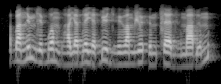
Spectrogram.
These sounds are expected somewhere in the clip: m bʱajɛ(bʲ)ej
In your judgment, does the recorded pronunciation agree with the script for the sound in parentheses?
no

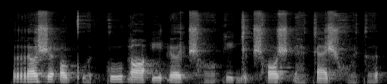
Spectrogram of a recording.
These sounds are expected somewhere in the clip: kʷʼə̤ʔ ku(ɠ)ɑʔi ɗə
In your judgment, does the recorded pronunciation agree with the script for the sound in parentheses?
yes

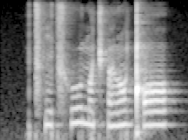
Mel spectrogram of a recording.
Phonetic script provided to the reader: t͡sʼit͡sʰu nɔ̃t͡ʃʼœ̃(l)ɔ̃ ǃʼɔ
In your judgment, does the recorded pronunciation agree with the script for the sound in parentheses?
yes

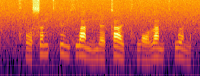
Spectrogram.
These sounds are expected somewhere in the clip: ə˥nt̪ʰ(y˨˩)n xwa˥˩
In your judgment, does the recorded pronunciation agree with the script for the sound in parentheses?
no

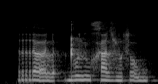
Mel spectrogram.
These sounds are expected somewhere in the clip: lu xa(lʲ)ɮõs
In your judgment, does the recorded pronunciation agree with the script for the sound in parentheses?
no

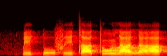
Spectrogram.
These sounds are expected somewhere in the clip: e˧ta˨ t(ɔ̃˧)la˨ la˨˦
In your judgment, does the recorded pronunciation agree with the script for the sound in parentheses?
yes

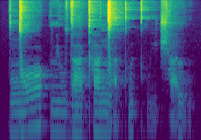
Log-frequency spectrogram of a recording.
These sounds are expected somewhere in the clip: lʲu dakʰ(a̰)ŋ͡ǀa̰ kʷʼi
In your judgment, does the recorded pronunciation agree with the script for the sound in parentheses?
no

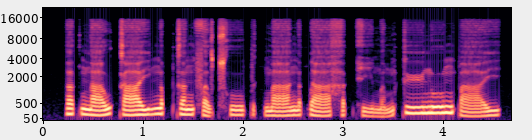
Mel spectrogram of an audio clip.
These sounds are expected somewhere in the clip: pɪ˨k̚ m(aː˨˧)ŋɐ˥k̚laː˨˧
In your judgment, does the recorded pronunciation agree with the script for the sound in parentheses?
yes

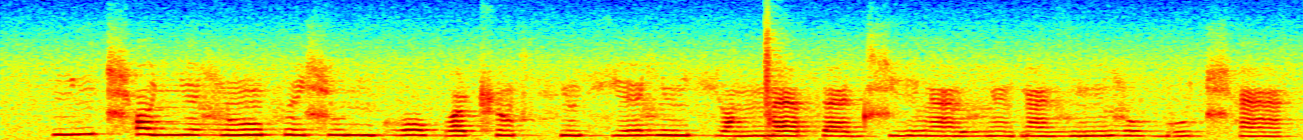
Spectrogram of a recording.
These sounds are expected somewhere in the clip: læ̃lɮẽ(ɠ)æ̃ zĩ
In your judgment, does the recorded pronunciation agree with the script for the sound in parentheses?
yes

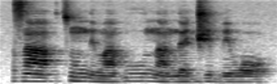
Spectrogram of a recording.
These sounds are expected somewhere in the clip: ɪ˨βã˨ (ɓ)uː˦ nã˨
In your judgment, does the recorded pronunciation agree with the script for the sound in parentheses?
yes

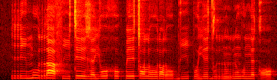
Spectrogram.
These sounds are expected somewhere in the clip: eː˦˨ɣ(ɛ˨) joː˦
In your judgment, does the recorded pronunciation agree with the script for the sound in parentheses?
yes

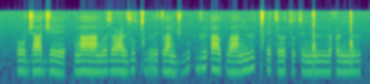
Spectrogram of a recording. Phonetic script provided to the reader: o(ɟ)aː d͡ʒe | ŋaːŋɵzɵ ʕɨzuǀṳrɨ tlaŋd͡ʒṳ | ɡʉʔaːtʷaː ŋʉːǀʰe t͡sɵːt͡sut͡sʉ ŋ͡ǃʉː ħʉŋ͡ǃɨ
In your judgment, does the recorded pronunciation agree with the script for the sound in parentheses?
no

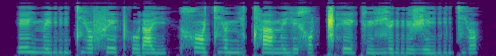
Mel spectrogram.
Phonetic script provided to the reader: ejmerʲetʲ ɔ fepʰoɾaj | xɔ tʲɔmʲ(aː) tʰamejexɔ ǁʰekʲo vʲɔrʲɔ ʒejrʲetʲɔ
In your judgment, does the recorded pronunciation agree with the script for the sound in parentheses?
no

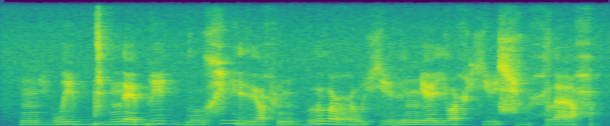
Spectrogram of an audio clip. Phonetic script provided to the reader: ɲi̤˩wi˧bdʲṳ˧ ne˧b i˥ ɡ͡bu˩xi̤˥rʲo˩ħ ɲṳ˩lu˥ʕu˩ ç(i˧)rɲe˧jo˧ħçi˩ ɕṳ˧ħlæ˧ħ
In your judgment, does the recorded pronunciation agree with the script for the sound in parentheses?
no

